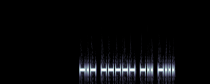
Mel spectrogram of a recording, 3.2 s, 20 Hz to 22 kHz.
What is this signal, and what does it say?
Morse code, heard as a keyed tone, about 46 wpm, 700 Hz. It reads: K0DB
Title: USA Call Signs - 4 Characters - 4x Character Spacing - 45wpm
